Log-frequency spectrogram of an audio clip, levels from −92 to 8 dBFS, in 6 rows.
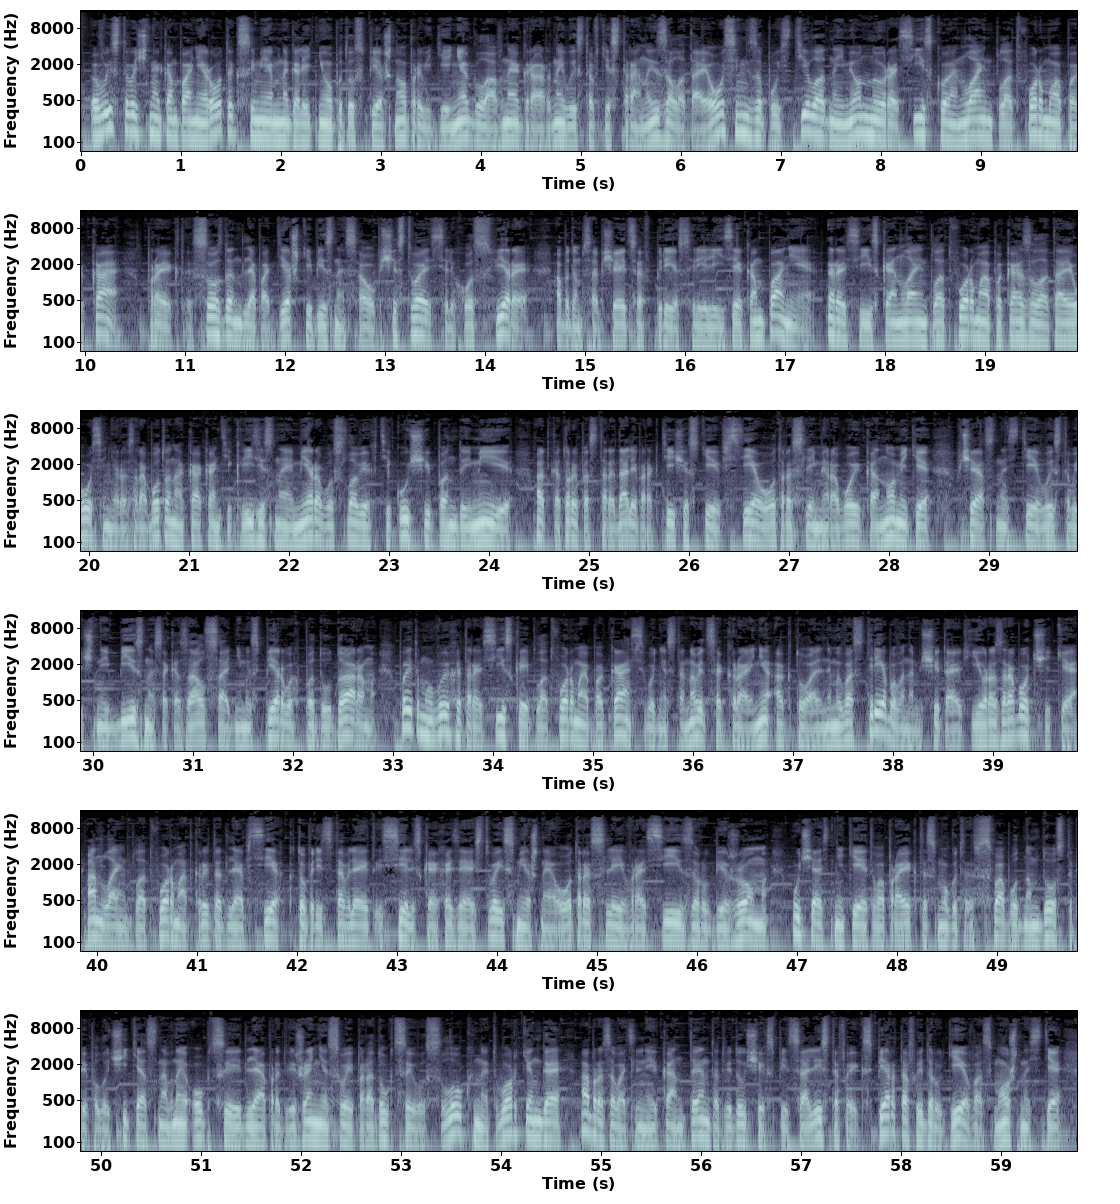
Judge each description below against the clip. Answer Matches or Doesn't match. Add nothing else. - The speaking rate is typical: Matches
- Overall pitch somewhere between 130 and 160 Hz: Doesn't match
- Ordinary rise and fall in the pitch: Matches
